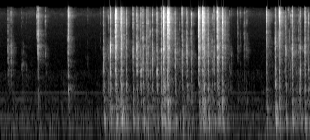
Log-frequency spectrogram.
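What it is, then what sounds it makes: Plastic computer keyboard being typed on. Bare fingertips type on a black plastic wireless Microsoft ergonomic keyboard, full-size with a hollow body, resting on a desk while the mouse sits untouched. A few scattered keystrokes give way to quick bursts of rapid typing, each press a short, bright, hollow plastic clack that dies away almost instantly, with brief pauses between runs.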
